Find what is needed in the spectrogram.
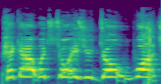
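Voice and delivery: slow, loud, high command; ordering mom. A narrator's reading. Mom making son sort his toys, loud ordering. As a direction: issue it as a firm order. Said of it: "she ordered".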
